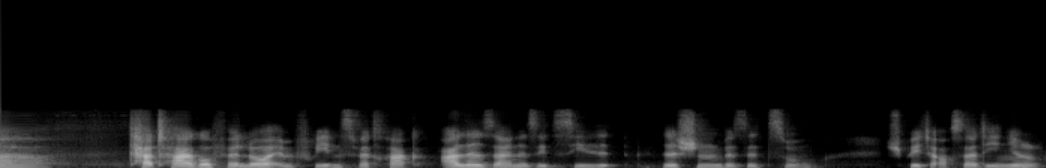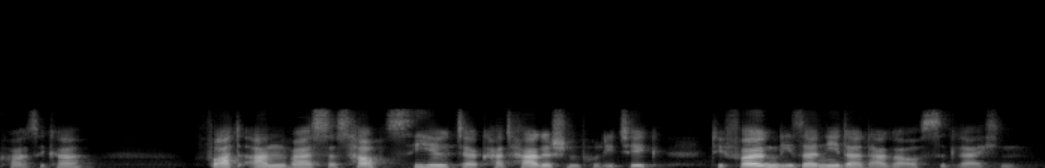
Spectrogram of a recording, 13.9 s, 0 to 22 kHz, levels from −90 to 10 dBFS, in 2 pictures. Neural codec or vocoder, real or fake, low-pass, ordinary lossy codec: codec, 16 kHz, about 1 kbps, DyCAST, with the encoder's durations; fake; none; none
